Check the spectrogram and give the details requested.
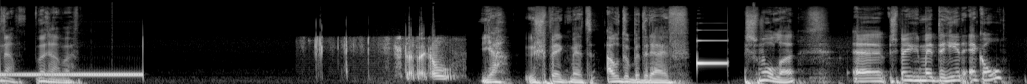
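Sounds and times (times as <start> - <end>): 
speech: 0.0 - 1.0, 4.4 - 10.2
telephone dialling tones: 0.2 - 1.4.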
